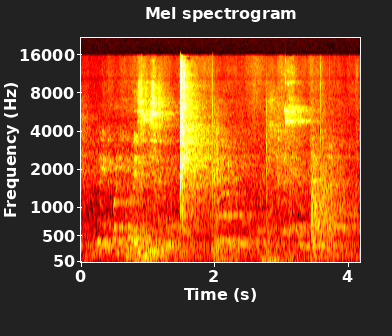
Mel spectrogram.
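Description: Training weapons striking each other during sparring: two sharp clacks about two seconds apart, the first the loudest, echoing in a large hall.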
